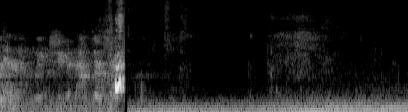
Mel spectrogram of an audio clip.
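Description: German shepherd giving one short, sharp yip just over a second in, answering the question of whether he wants more pizza. A low, steady hum follows.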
